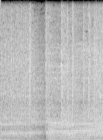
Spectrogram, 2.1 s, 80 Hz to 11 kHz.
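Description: Background music with a low beat. From about a second in, a high-revving two-stroke engine (a 50cc bike bored to 80cc with an Airsal kit) comes in, its pitch climbing slowly as it accelerates.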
